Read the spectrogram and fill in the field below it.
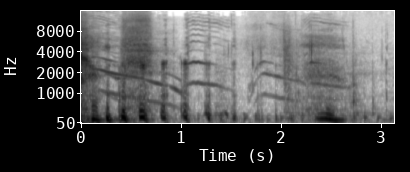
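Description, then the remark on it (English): A small kitten meows repeatedly in high, thin cries, several short mews in quick succession, fairly clear with no talking. “So it's just basically just meowing. Little kitten meows.”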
